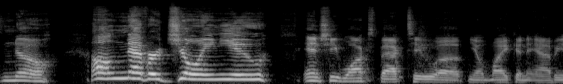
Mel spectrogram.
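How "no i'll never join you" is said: much higher, louder, slow heroic cry; defiant refusal. Retold or imitated. Vanessa rejecting her brother, hammed-up heroic defiance. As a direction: refuse like a movie hero. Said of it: "she says".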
